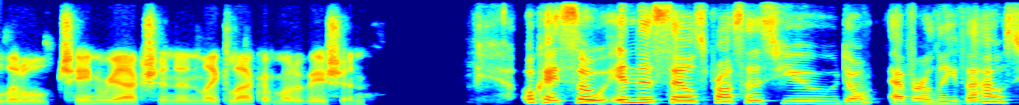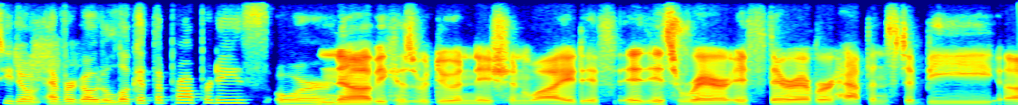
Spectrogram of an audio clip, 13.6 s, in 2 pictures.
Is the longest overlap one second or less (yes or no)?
yes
